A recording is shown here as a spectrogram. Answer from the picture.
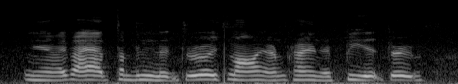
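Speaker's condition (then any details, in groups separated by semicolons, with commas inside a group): Athetoid cerebral palsy, moderate; may be difficult to understand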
